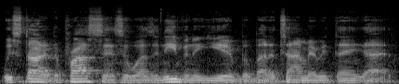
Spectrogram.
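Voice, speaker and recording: Deep-voiced man hosting a laid-back chat. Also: fairly even intonation, brisk, a little hiss or hum. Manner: laid-back, rambling, says "you know what I'm saying" often. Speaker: podcast host. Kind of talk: casual chat.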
